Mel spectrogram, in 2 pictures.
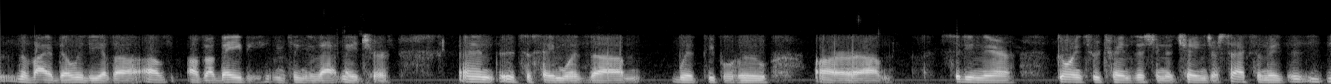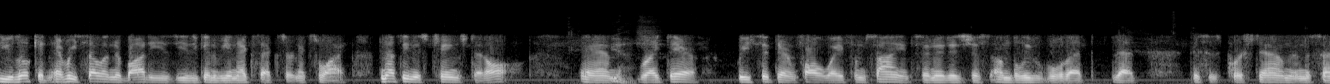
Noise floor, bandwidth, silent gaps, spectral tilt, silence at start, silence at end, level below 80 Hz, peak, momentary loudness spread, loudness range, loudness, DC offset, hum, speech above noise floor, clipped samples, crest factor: -43 dBFS; 13 kHz; none; -8 dB/octave; 0 s; 0 s; -54 dBFS; -4 dBFS; 7 LU; 2 LU; -17 LUFS; under 0.1%; none; 27 dB; under 0.1%; 14 dB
